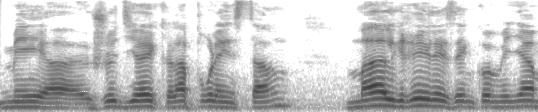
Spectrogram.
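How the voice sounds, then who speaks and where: Speaking at a very slow pace is a man. His pitch moves in an ordinary way. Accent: strong northern French. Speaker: truck test driver and reviewer. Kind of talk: live driving review commentary. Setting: in a truck cab while driving. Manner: hesitant, many fillers and repetitions.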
